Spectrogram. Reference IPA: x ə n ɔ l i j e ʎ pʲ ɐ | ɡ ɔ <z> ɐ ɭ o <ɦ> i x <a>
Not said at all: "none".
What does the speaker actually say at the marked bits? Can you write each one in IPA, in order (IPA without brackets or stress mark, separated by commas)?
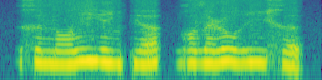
z, ɦ, ə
